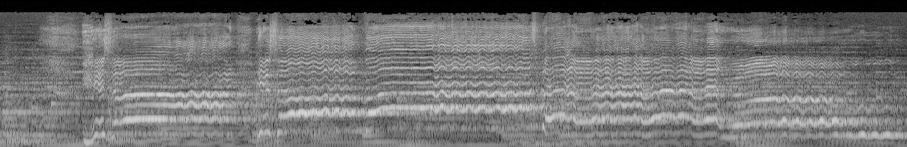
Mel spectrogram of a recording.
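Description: A woman singing solo into a microphone over backing music, holding long notes with a wide vibrato and sliding between pitches as she belts.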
